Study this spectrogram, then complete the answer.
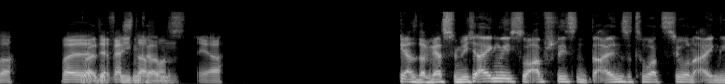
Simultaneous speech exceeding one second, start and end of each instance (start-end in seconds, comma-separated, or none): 0.8-2.0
